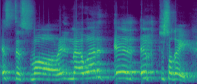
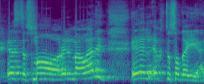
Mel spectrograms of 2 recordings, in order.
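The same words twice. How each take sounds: First: Slow, deliberate read of استثمار الموارد الاقتصادية; slow dictation for note-taking. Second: Said in the usual way. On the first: Shown as a demonstration. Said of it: "repeated slower for dictation". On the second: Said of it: "repeated at normal pace".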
